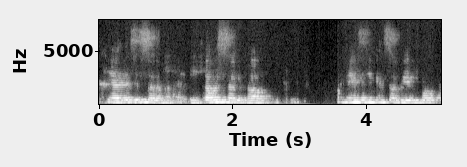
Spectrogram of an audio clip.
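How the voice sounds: In a room with strong echo, a woman of medium pitch speaks slowly with a dark, mellow tone and monotone, flat intonation.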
